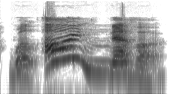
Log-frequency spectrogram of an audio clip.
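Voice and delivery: slow, loud, haughty huff; offended sniff. Acted. Cynthia taking offence before leaving, haughty. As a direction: play the insulted grande dame. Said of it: "she sniffed".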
